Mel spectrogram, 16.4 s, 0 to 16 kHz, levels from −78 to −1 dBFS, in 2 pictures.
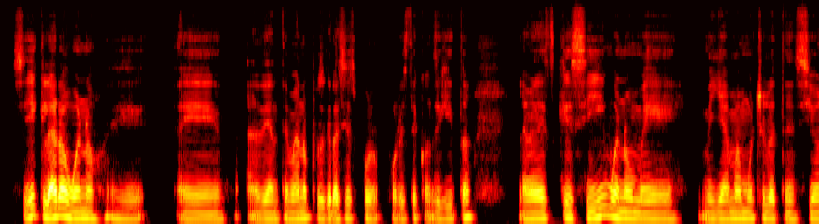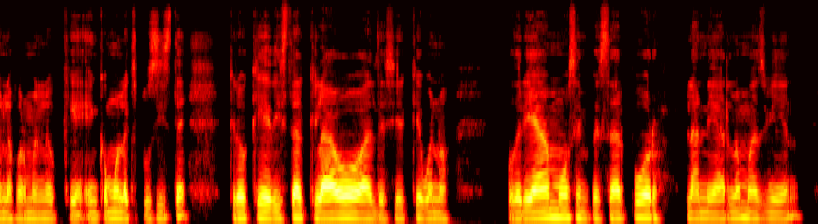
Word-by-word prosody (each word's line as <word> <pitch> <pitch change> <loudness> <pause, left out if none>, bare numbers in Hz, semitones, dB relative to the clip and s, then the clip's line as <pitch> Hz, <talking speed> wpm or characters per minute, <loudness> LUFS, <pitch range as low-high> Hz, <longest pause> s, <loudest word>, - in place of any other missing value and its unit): Sí, 145 +7 -3
claro, 145 0 +7
bueno, 115 -2 0
eh, 105 -3 -10 0.3
eh, 95 0 -7 0.2
a - - -8
De 100 +2 -3
antemano, 110 +3 -4
pues, 110 -5 -7
gracias 110 +2 -2
por - - -7
por - - -11
este 100 - -9
consejito. 105 +6 -7 0.5
La 105 - -6
verdad 110 +1 +2
es 115 - -8
que 125 -2 -5
sí, 125 +8 -3
bueno, 120 -7 0
me 100 -1 -6
me 100 - -10
llama 105 +2 -2
mucho 110 0 -6
la 110 - 0
atención 105 +1 -6
la 105 - -3
forma 110 0 -5
en 105 - -6
lo 100 -2 -5
que 100 - -5
en 100 - -5
cómo 115 +4 -1
la 115 - +2
expusiste. 115 +5 -6 0.4
Creo 115 - +3
que 115 -1 +3
diste 105 0 -2
al 120 - +6
clavo 110 +1 +8
al 105 -1 +5
decir 100 +1 -8
que, 115 - -4
bueno, 105 -2 -4 0.5
podríamos 120 +4 +3
empezar 115 0 -1
por 125 -4 +3 0.2
planearlo, 110 +1 -3
más 110 -3 -4
bien, 110 +8 -7
110 Hz, 185 wpm, -21 LUFS, 105-115 Hz, 0.5 s, clavo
